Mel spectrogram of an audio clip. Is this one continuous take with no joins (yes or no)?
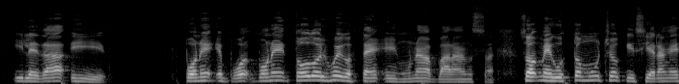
yes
